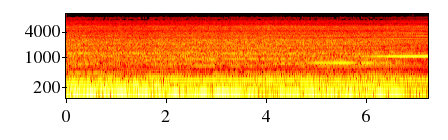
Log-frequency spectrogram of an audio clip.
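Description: Metal music: a dense wall of distorted electric guitars holding out steadily, with a high held tone swelling near the end.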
